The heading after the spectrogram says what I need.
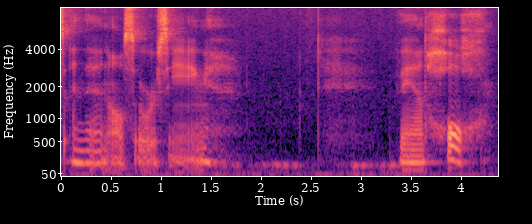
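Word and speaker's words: Van Gogh: And then here we have the Rembrandt House, and then also we're seeing Van Hoog is how you say it here.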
